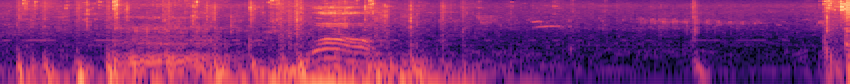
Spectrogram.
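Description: Hooves clop on the ground as a horse walks.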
